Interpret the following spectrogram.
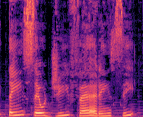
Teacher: diferencial é oxítona. E ao é a sílaba tônica da palavra diferencial. Então, como a sílaba tônica coincide com a última sílaba da palavra, então ela também foi contada.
